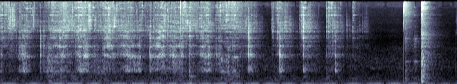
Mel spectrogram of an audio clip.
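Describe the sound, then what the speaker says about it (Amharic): Coffee beans roast on a low flame in a pan and are stirred, with steady scraping strokes over a low hum that give way to sharper, separate clinks and scrapes toward the end. "ይኸው ቡናው እየበሰለ ነው፣ ግን እሳቱን በትንሽ አድርጌው ነው።"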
